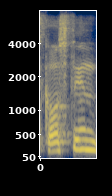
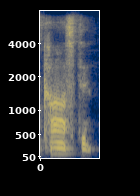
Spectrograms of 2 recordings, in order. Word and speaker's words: Costin: In Romanian, it's Costin, but in English, it's Costin.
